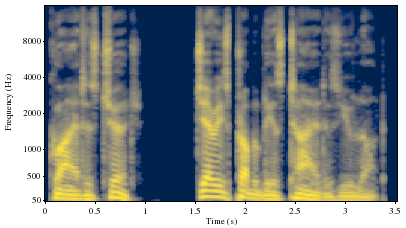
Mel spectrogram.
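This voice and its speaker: A man's voice: very deep voice, very animated, normal speed, breathy edge, no room sound, studio quality, full character voice. A man doing a cheeky young British private. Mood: friendly. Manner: breezy and teasing.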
